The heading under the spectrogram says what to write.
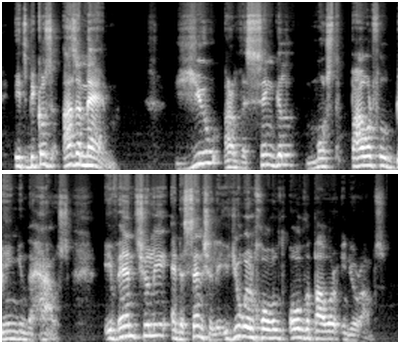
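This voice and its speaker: With a non-native accent, a man speaks at a high pitch with lively intonation. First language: not English. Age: 30s. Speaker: YouTuber giving life advice. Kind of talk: live Q&A monologue. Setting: livestream. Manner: halting, many filler words.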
